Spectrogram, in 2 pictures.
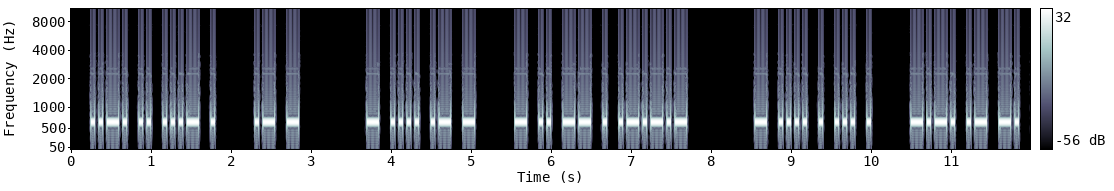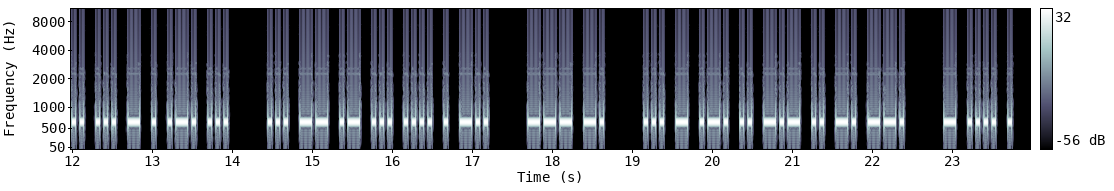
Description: Morse code, heard as a keyed tone, about 24 wpm, 650 Hz. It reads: FIVE AT THAT TIME. THESE CANISTERS SMASHED ON STRIKING THE
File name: Chapter 15 - 24 WPM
